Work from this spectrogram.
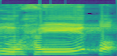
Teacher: Kemudian muhit, qalqalanya jangan lupa, to ini termasuk huruf qalqalah atau huruf yang memantul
